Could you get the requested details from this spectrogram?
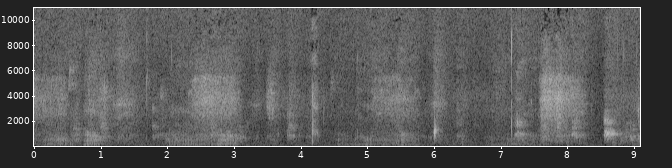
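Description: Slow, rough, rattling breaths with snorting noises and a few sharp clicks, a dog snoring while asleep.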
